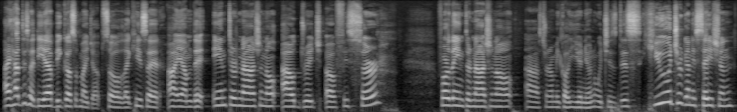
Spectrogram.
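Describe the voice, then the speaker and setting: This is a young Mexican woman with a Spanish accent, for whom English is a second language, giving a casual live talk that pokes fun at herself at a science talk night. Her mid-range voice is clean and mellow at a normal speed, sounding tired, and she chats and apologizes, full of fillers and restarts, before an audience in a bar or event room.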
